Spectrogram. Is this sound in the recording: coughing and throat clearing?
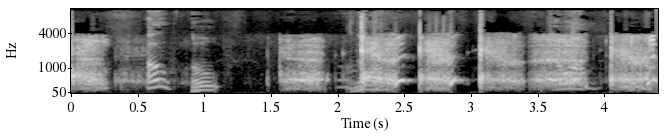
yes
